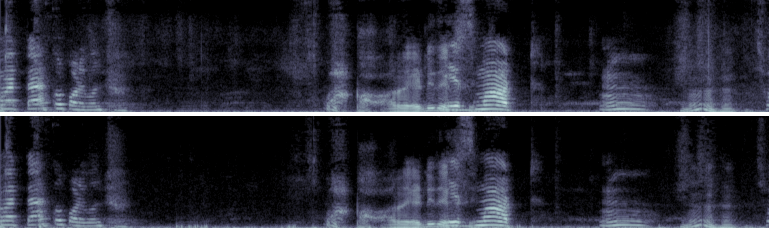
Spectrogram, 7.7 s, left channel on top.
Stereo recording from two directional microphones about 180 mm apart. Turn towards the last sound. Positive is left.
turn(degrees=0)  # may be behind; listen again after turning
